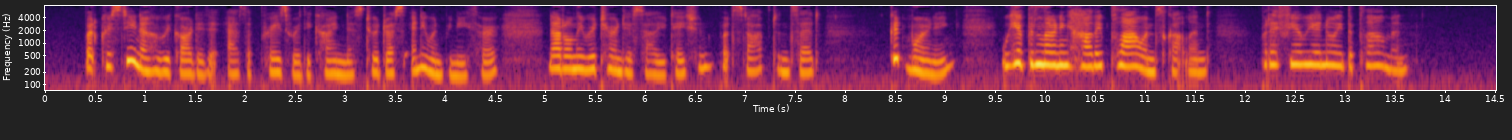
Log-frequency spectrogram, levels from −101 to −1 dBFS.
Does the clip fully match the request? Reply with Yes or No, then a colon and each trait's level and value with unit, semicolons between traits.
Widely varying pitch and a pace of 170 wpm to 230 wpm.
Yes: wide, 6.7 semitones; average, 175 wpm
